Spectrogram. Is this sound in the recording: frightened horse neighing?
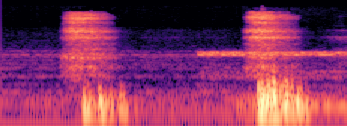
no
